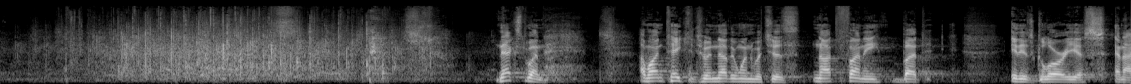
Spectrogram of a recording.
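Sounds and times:
audience clapping: 0.0s - 4.8s
speech: 5.0s - 5.8s, 6.4s - 9.4s, 10.1s - 11.3s.

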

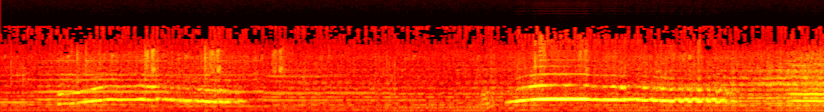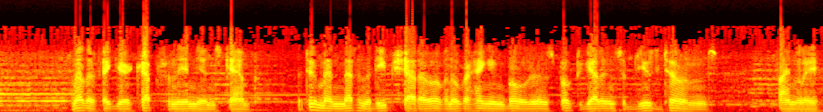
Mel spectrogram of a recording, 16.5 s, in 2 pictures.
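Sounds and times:
low mournful owl cry: 0.1s - 2.8s, 4.8s - 9.0s
speech: 0.6s - 2.1s, 9.0s - 16.4s.

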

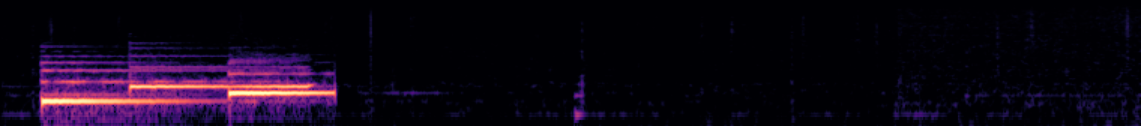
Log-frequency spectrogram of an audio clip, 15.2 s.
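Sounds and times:
three-note broadcast chime: 0.6s - 4.5s.

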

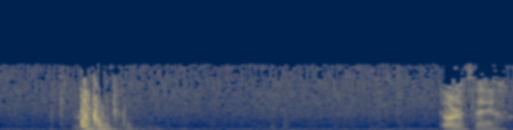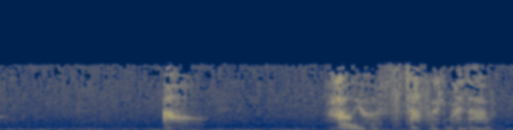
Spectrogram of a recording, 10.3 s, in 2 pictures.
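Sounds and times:
door closing: 0.7s - 1.6s
speech: 4.4s - 5.2s, 8.6s - 10.2s.

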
